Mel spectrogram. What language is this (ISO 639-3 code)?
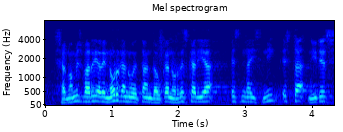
eus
